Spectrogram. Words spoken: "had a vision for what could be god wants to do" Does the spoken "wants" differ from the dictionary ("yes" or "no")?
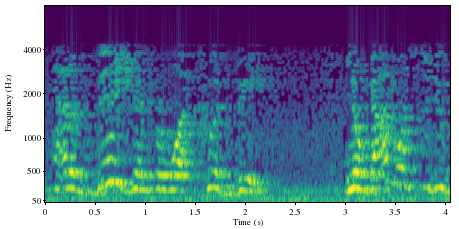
no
